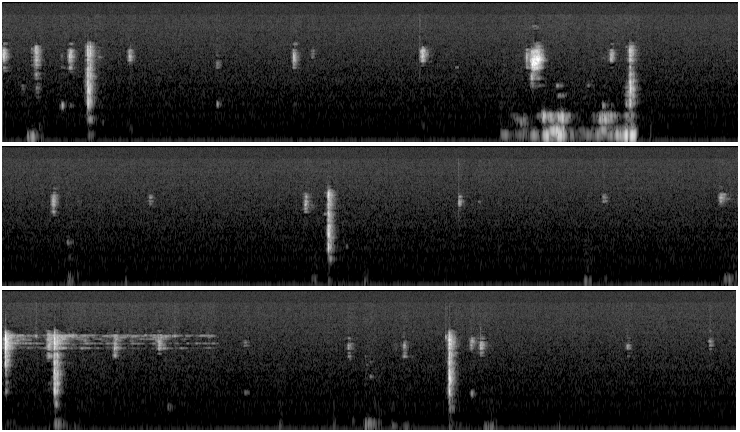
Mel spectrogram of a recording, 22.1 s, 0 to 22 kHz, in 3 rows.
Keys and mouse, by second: 4.0-5.1 middle drag, 5.1-8.7 drag, 8.7-10.2 middle drag, 10.2-13.1 drag, 15.7-22.0 drag.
